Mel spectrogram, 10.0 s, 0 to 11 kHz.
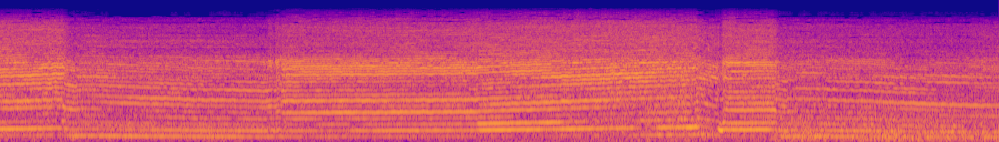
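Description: Honda CR125's two-stroke single-cylinder engine running hard under way, loud and continuous. Its pitch shifts suddenly a little under a second in, then jumps up briefly about seven seconds in before dropping back.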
